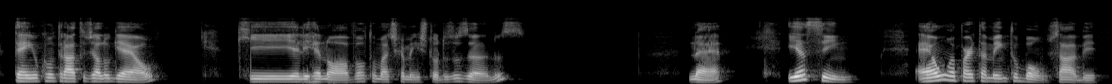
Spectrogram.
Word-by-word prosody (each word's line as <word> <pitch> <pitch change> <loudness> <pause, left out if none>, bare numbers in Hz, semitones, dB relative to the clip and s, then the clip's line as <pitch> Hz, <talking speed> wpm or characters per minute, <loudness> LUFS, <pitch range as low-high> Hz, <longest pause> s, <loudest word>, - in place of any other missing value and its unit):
Tenho 145 -1 +4
um - - -13
contrato 150 -3 +1
de 145 - -1
aluguel 135 -6 +1 0.8
que 130 -1 -1
ele 125 0 +2
renova 125 -2 0
automaticamente 120 -4 -6
todos 120 +4 -7
os 145 -2 -7
anos. 105 - -4 1.7
Né. - - 0 0.6
E, 185 - +9
assim, 135 - +1 0.6
é 155 +3 +6
um 200 +3 +5
apartamento 160 -4 -1
bom, 130 -8 -2
sabe. 105 -3 -4
130 Hz, 110 wpm, -22 LUFS, 115-150 Hz, 1.7 s, E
